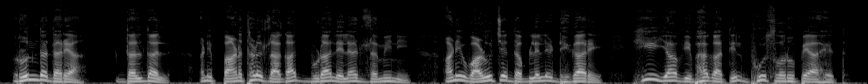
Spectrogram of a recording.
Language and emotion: Marathi, neutral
